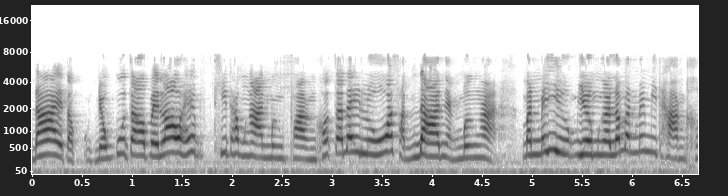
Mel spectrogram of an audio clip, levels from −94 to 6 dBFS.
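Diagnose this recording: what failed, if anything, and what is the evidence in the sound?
Nothing stood out on listening to this speech recording; no stage of the chain shows a failure.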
